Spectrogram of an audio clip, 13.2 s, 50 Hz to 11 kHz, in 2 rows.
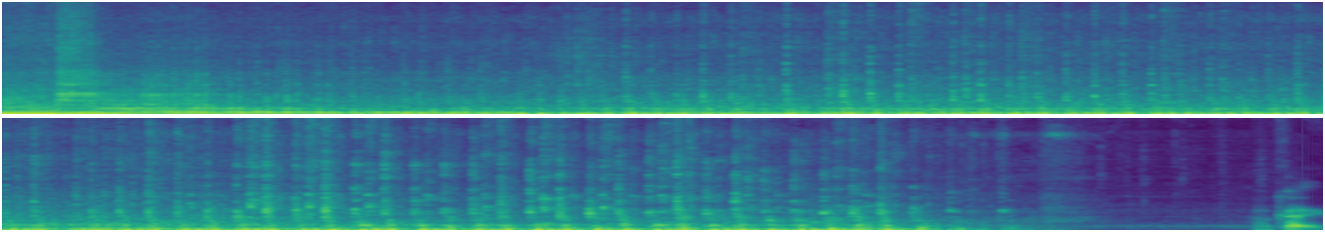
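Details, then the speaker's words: Sluggish Harley Evo Dyna V-twin, hard to start cold: even idle lope, then clean crisp throttle blips with no pinging or popping; timing sounds spot on. Only 9 volts at idle, so charging fault suspected in rectifier or stator. "But, I mean, it sounds like his timing is is spot on."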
